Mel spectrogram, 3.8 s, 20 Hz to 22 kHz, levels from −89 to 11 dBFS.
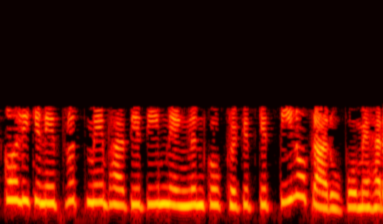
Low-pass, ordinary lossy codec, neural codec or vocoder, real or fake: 3.6 kHz; none; none; real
